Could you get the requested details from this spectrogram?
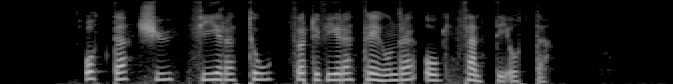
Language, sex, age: Norwegian, female, 30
